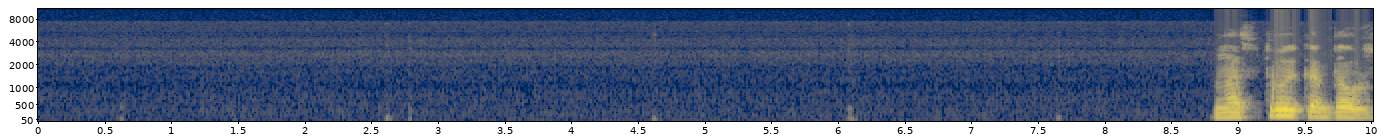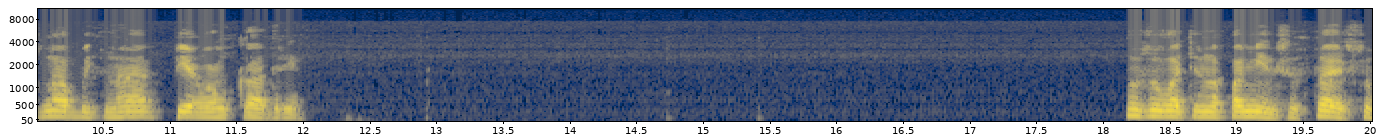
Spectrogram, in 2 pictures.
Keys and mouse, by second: 2.8 click, 4.5-6.0 drag, 7.8-10.2 drag, 12.8-14.7 drag, 15.5-18.2 drag, 19.5-20.0 middle drag.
